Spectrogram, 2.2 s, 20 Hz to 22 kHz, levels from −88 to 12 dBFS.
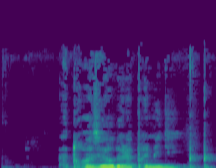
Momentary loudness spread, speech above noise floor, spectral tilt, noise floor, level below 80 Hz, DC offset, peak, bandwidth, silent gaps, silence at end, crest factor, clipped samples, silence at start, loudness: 16 LU; 52 dB; -9 dB/octave; -69 dBFS; -52 dBFS; under 0.1%; -2 dBFS; 15 kHz; none; 0.1 s; 16 dB; under 0.1%; 0.75 s; -17 LUFS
